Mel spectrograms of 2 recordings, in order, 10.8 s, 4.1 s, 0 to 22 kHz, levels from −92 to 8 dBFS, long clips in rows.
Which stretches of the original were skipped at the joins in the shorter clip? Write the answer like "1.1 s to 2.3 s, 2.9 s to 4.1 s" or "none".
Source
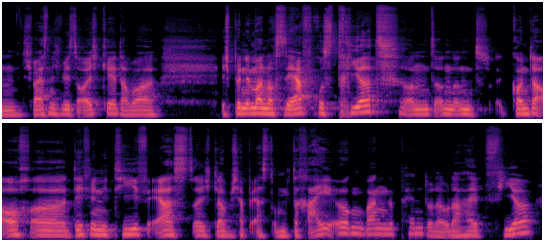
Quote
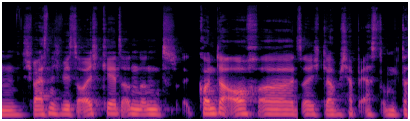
1.2 s to 4.3 s, 6.1 s to 7.3 s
